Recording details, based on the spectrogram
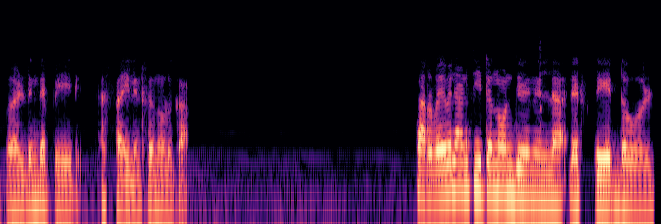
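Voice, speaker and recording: A young man with a Malayali accent giving casual, self-mocking commentary while he plays a horror game. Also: smooth. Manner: chatty and self-mocking, admits he scares easily. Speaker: gaming YouTuber. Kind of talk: casual let's-play commentary. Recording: tinny, low-quality mic.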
